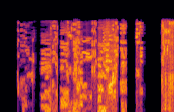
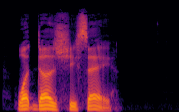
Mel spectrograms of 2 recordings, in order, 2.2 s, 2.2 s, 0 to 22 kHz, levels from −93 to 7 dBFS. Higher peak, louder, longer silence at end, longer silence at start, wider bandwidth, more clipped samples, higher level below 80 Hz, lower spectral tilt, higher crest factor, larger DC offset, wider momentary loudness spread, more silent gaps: about the same, 0 dBFS vs -2 dBFS; first, -7 LUFS vs -20 LUFS; second, 0 s vs 0.85 s; about the same, 0.2 s vs 0.2 s; second, 11 kHz vs 13.5 kHz; first, 1% vs under 0.1%; first, -26 dBFS vs -58 dBFS; second, -1 dB/octave vs -5 dB/octave; second, 10 dB vs 20 dB; neither; first, 13 LU vs 9 LU; first, 1.59-1.67 s, 1.81-2.00 s vs none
